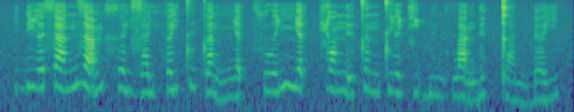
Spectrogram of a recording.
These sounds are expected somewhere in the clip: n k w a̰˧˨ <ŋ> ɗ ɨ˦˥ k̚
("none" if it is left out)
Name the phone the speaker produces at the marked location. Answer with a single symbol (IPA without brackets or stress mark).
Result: ŋ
